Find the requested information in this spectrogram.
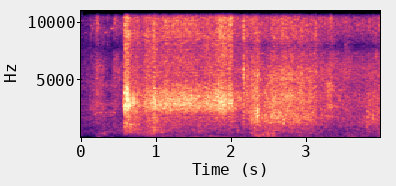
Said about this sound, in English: The rapids are too strong. They'll wash us down river.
